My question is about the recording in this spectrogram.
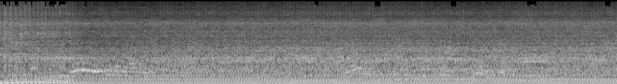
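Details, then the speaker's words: Small pull-start generator that would not start, after an easy carburetor fix, choke and fuel on, in cold snowy weather: one pull, catches within a second and settles into an even, steady run with no misses or surging; normal start and run. "well that one was an easy fix for you let me show you why we're getting this thing going right now"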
